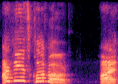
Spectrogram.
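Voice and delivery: speaking through a full mouth. Giving an opinion on a promo, talking with candy in mouth. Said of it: "I've got Skittles in my mouth".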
